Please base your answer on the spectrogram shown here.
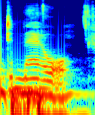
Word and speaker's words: Doro: Well, my name is my name is actually Doro. Oh, really? That's how you pronounce it, but most people call me DO, so it's absolutely fine.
